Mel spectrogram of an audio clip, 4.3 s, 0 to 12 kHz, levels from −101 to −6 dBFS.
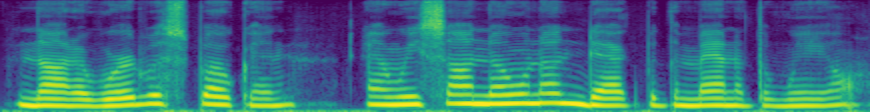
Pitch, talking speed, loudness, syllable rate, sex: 225 Hz, 250 wpm, -12 LUFS, 5.2 syllables/s, female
